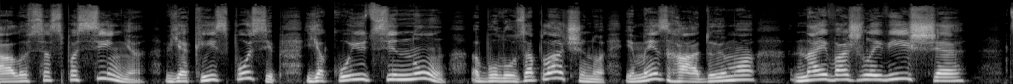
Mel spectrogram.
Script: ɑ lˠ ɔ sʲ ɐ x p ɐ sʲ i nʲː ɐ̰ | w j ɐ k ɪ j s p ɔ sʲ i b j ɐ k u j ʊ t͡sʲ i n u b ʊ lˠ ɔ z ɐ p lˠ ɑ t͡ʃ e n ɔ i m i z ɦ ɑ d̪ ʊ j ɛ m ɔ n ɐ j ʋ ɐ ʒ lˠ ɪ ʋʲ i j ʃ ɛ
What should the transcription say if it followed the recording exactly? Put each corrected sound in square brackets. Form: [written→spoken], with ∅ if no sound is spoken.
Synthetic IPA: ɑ lˠ ɔ sʲ ɐ [x→s] p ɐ sʲ i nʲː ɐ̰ | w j ɐ k ɪ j s p ɔ sʲ i b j ɐ k u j ʊ t͡sʲ i n u b ʊ lˠ ɔ z ɐ p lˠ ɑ t͡ʃ e n ɔ i m [i→ɪ] z ɦ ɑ d̪ ʊ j [ɛ→e] m ɔ n ɐ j ʋ ɐ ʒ lˠ ɪ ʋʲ i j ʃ ɛ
